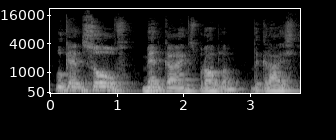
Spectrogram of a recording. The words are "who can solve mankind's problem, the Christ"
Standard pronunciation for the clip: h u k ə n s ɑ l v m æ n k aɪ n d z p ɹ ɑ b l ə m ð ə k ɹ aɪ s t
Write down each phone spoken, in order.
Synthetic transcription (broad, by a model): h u k ə n s ɑ l v m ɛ n k aɪ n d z p ɹ ɑ b l ə m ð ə k ɹ aɪ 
